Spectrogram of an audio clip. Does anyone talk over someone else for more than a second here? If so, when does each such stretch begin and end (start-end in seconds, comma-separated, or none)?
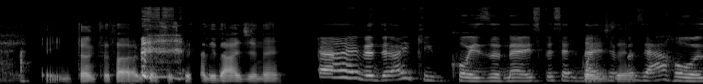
none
